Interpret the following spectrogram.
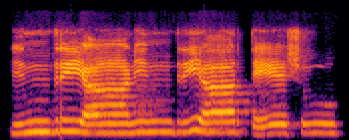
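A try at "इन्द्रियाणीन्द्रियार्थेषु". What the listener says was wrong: Here, dirka. Indriyani indriyartheshu. This you are pronouncing this Mahaprana. Indriyani indriyartheshu.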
